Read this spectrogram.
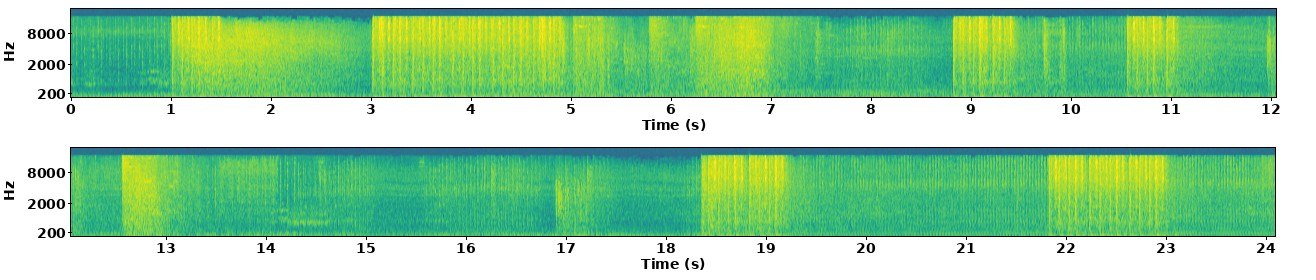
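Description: A vehicle crashes loudly into bodies and objects again and again.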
